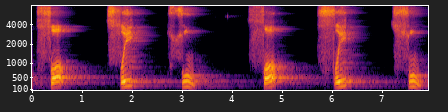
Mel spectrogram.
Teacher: তারপর সদের মাখরাজে যাব, সদের মাখরাজে যাওয়ার পর তার পরবর্তীতে যখন দেখবো যে আমার দোনোটা জায়গা ঠিক আছে, জিহ্বার গোড়াও উপরে আছে, তারপর জিহ্বার আগা মাখরাজে আছে, তখন আমরা সদের উচ্চারণটা করব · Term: ইস্তিলা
